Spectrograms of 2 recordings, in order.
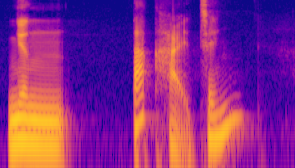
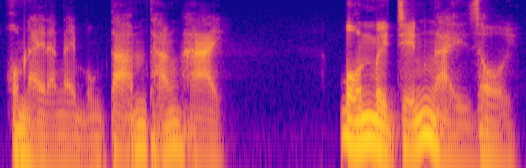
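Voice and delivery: grave monk; 4 dB louder than usual. Acted. Monk explaining the forty-nine days to the wife, grave. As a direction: count out the days with heavy dread.

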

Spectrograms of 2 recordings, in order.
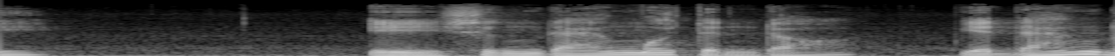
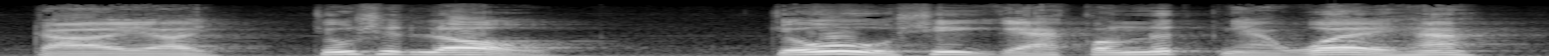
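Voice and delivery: fierce scolding; 5 semitones higher, 9 dB louder than usual. A narrator's reading. Uncle accusing driver of cheating his niece, fierce. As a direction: berate him at full voice. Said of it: "thấy bộ Hai Lọt dữ tợn".

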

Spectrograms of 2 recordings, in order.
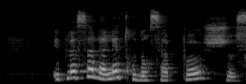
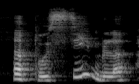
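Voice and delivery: rire nerveux; 9 dB louder than usual. A narrator's reading. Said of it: "en éclatant d'un rire nerveux".

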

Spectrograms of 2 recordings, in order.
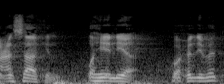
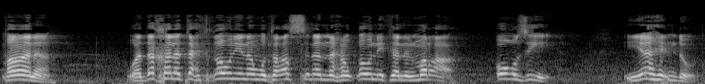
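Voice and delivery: higher, louder recitation of a book; reading text aloud; 5 semitones higher, 6 dB louder than usual. Acted. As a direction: read the text out to the class, raised and measured. (قراءة المتن بصوت مرتفع)

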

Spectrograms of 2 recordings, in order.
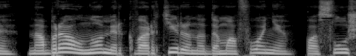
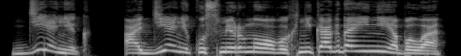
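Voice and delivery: put-on high old lady scoffing; scornful old woman; 7 semitones higher than usual. A narrator's reading. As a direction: scoff like a cranky granny.

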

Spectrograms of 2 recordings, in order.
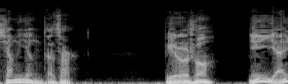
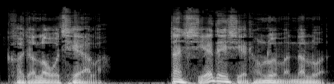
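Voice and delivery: usual speaking voice

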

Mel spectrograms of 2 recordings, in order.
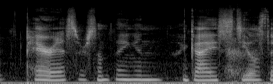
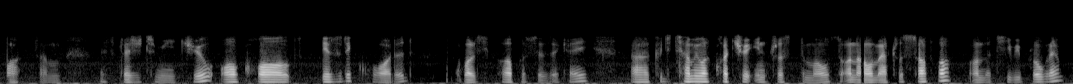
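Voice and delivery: call center agent; 11 semitones lower, 4 dB louder, much faster than usual. Acted. Prank call, plays sales agent.

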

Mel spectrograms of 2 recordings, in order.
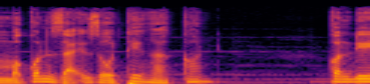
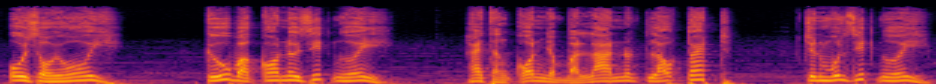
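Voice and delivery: high, loud cry of alarm; acted scandalised yelling, pitched way up; hollering for help; 10 semitones higher, 3 dB louder than usual. A narrator's reading. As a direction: shriek to the neighbours as you flee. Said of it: "vẫn không quên gào lên".

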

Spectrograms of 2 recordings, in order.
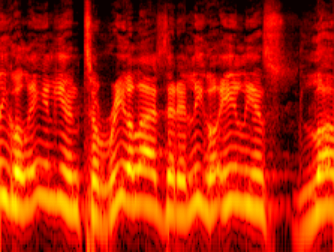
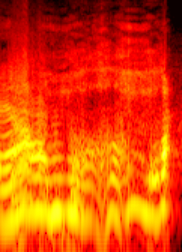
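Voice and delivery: mock gasp; 11 dB louder than usual. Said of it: "pop up like".

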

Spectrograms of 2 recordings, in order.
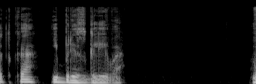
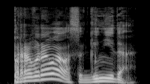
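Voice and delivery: heckler; 6 semitones higher than usual. A narrator's reading. Heckler jeering the thieving official, angry. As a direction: spit the insult out.

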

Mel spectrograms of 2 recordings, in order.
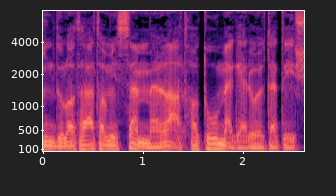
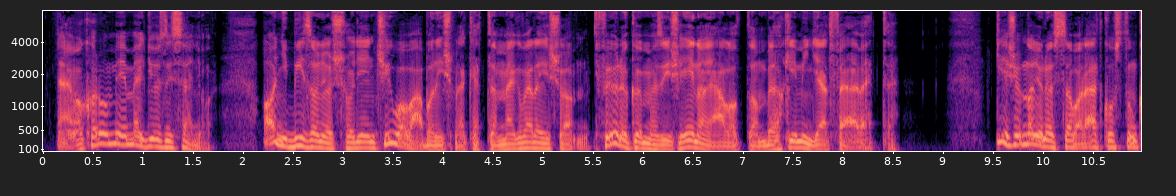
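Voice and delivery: higher-pitched voice for the gambusino, earnest storyteller; gambusino's voice; 9 semitones higher than usual. A narrator's reading. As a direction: tell the tale as the friendly gold digger. Gambusino continues.

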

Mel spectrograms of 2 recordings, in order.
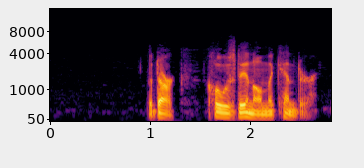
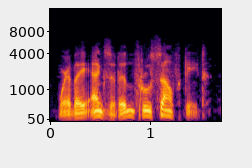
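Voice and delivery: usual speaking voice

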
